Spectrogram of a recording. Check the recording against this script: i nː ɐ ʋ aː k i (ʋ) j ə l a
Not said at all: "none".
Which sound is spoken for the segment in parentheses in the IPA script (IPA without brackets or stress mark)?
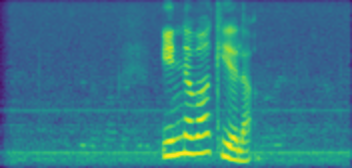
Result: none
